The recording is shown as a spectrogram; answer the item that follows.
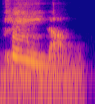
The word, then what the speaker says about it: cena: A long E makes an A sound, as in they. An example of that would be cena, dinner.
